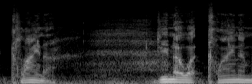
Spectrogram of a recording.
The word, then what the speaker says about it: Kleine: That's a German name. You know how it's pronounced? How? Kleine.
